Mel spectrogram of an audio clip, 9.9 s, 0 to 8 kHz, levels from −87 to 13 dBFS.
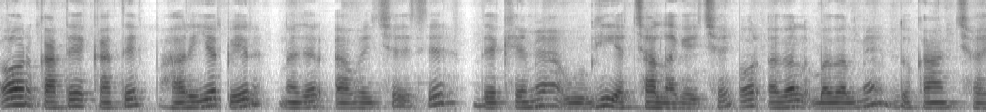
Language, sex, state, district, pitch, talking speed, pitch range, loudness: Maithili, male, Bihar, Samastipur, 140 Hz, 120 wpm, 135-175 Hz, -20 LUFS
